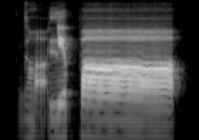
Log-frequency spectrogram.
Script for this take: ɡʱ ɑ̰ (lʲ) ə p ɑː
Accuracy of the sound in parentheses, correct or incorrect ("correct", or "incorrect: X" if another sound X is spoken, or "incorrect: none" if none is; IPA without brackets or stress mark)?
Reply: correct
